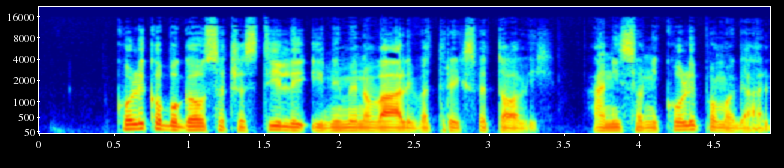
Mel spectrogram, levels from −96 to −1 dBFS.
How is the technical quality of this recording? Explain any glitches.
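No glitches or technical faults can be heard anywhere in the speech recording.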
